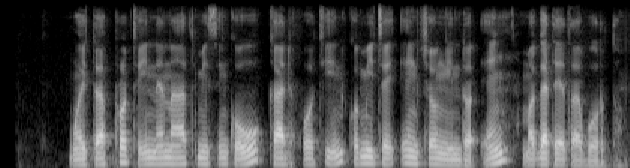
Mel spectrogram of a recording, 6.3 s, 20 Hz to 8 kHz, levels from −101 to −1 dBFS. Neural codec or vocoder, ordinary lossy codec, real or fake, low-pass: none; none; real; 7.2 kHz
